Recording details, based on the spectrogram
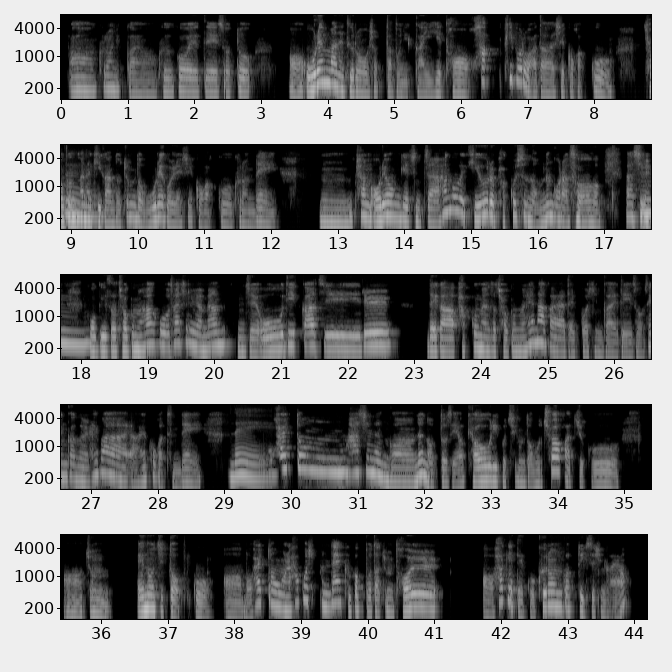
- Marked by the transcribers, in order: other background noise; laughing while speaking: "거라서"
- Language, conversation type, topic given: Korean, advice, 새로운 기후와 계절 변화에 어떻게 적응할 수 있을까요?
